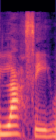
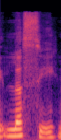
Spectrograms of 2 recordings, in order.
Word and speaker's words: Lassi: Chatti Wali Lassi, not Lassi. Lassi's like the dog.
